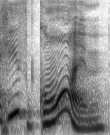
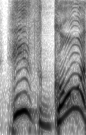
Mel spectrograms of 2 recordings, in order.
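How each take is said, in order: First: Said in the usual way. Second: Excited. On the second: Retold or imitated. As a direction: yelp it out in panic. Reacting as the dragon appears.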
